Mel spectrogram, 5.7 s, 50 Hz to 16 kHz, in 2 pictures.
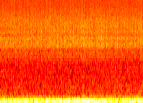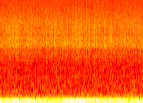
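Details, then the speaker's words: DeepCool/Logisys UF140-X SF140 140mm PWM fan at maximum speed: steady low hum with two clashing low tones and harmonic resonance warbling in and out; the noise is a bit discordant. "so it the noise is I have to say is a bit discordant and I think that for people who are sensitive to found they're going to be displeased with this"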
